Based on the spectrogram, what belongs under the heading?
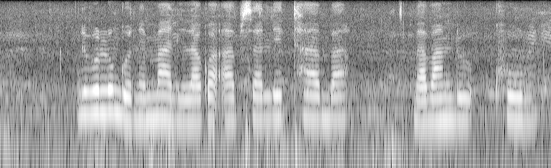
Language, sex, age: South Ndebele, female, 18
